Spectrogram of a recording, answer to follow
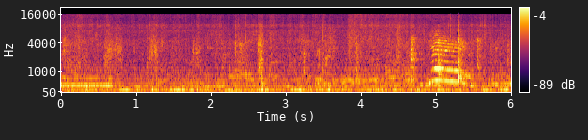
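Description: Faint voices in the background, with a short higher-pitched call from a voice about five seconds in.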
